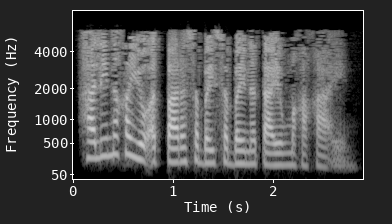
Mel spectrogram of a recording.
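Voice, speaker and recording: A woman's voice: mid-range voice, big pitch swings, a little fast, breathy edge, no room sound, dull audio. A woman voicing an affectionate, soothing mother of young twins in an audio romance story. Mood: tender, reassuring.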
